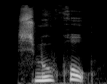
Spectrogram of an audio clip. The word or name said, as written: smugkro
